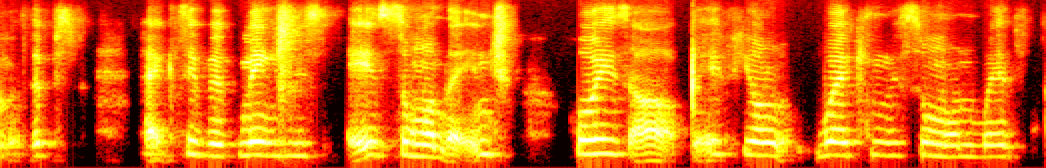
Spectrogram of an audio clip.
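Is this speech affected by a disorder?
Yes: cerebral palsy; full-time wheelchair user.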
